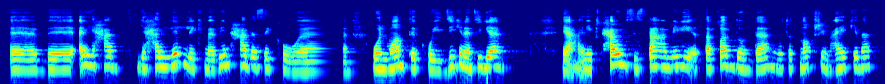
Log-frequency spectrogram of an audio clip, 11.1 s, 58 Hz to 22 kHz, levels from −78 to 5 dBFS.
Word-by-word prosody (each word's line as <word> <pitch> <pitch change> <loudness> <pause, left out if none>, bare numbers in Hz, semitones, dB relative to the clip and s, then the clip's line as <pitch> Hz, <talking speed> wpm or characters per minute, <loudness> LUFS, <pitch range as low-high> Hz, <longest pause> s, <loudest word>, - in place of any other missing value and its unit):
آآ 160 0 +2
بأي 165 +7 +3
حد 205 -2 -4 0.2
يحلّل 200 +5 +2
لِك 175 -3 -8
ما 155 -1 0
بين 220 +7 -4
حَدَسِك 195 -5 -2
و 145 -3 -4 0.9
والمنطق 175 +1 +2
ويدّيكِ 160 +5 -4
نتيجة، 195 +1 +2 0.7
يعني 165 - +1
بتحاولي 225 +8 +7
تستعملي 200 +1 -1
التقدّم 185 -2 0
ده 180 +3 +2
وتتناقشي 180 +4 -8
معاه 180 +1 -3
كده؟ 190 +1 -7
190 Hz, 110 wpm, -25 LUFS, 170-205 Hz, 0.9 s, بتحاولي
